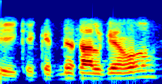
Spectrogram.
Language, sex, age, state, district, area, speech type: Urdu, male, 45-60, Uttar Pradesh, Rampur, urban, conversation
